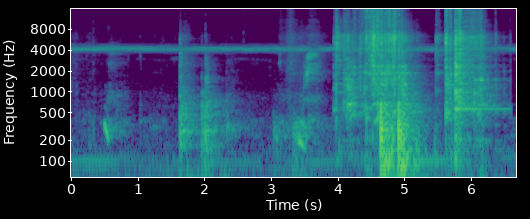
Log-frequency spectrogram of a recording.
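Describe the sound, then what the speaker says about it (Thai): Chilies are pounded in a mortar with a pestle in a home kitchen: a few heavy, clattering thuds and sharp clinks come close and loud in the second half. Someone talks over them, and a steady high insect-like whine runs underneath. "เดี๋ยวไปตำพริกก่อน"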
